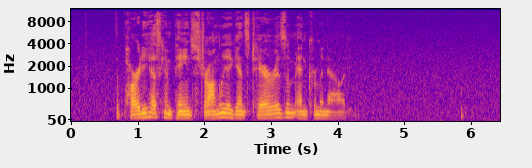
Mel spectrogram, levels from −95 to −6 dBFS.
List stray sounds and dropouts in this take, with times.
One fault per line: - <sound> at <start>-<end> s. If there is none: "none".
none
